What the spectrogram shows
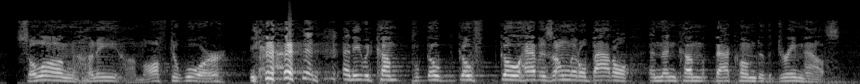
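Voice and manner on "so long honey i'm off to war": deep, grown-man voice. A parent retelling their five-year-old son's g.i. joe play: child's put-on man voice. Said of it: "doing his best man voice".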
